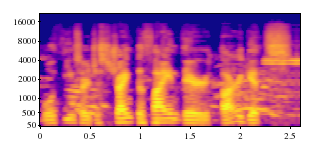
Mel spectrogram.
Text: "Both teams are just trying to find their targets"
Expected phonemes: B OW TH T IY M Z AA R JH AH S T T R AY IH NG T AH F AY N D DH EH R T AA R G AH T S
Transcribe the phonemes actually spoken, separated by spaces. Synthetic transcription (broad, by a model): B OW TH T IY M S AA R JH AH S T T R AY IH NG T AH F AY N D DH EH R T AA R G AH T S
